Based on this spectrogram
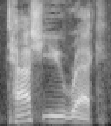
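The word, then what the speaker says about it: Taşyürek: Hakan in YouTube chat says, Tash you wreck. That's how you say his name.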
